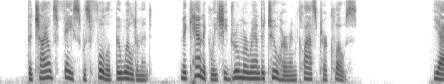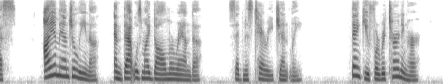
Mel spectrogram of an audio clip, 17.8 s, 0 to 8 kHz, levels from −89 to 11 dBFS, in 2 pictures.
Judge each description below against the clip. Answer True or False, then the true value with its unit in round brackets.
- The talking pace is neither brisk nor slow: False (120 wpm)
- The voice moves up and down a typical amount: True (4.8 semitones)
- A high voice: True (195 Hz)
